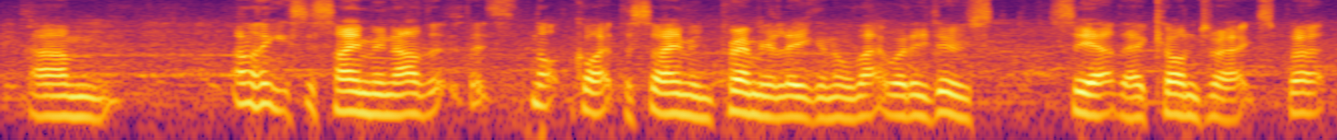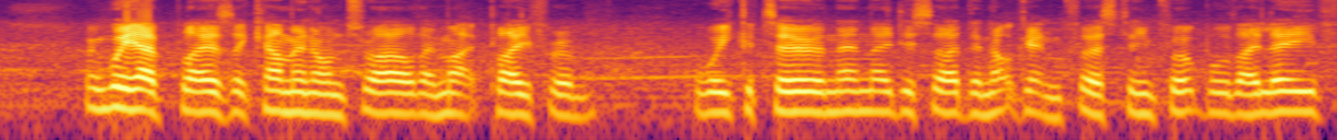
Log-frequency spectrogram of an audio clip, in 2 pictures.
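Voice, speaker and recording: Noticeable background noise accompanies a man talking at a fairly quick pace in a fairly high pitch. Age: 60s. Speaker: football fan. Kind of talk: interview.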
